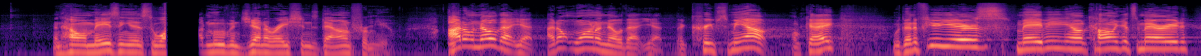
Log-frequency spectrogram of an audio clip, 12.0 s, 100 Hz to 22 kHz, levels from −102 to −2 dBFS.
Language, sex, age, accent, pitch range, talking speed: English, male, 40-59, American, 150-200 Hz, 205 wpm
